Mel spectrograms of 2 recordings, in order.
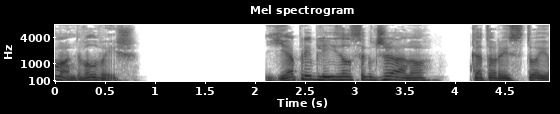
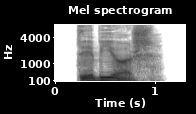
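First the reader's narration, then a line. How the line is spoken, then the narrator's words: Plain. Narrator (Russian): сказал Вэйш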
